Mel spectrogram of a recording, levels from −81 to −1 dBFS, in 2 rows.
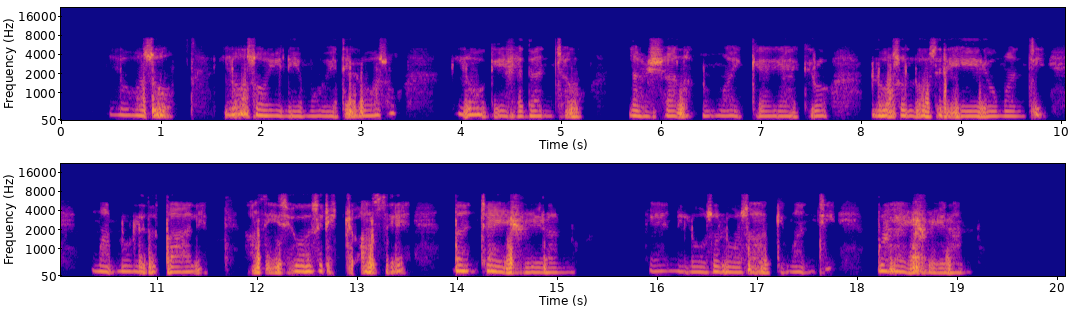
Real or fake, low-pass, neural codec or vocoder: fake; 7.2 kHz; vocoder, 22.05 kHz, 80 mel bands, HiFi-GAN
